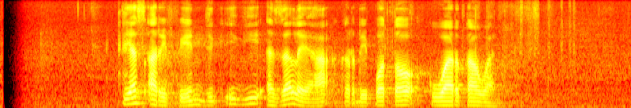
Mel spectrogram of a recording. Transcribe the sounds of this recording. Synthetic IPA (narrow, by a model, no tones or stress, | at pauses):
t̪iasa̰ɾifind͡ʒɨkiɡiʔazaleakɨrdipɔt̪ɔkuwart̪awan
